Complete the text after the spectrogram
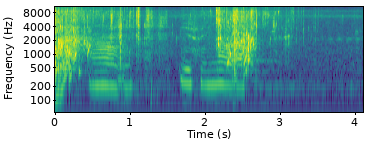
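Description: A fish slaps onto wet ground.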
